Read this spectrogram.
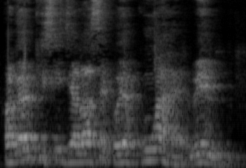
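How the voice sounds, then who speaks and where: A man teaches a school geography lesson in a patient, step-by-step way, restating each key term in Hindi and English. His voice sits fairly high for a man and comes from a little way off the mic. The room around him is heavily echoey. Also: lively intonation, unhurried, distant mic.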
